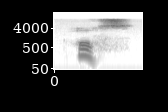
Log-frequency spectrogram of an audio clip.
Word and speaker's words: Hulce: Is it just Hulce? – Hulce. Yeah. – Hulce. – Hulce. – Oh, I always made it fancy. I called him Hulce. – Hulce? – Hulce.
